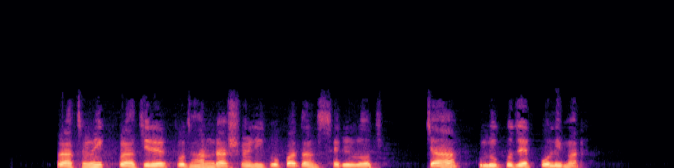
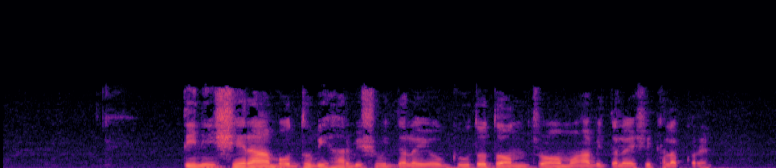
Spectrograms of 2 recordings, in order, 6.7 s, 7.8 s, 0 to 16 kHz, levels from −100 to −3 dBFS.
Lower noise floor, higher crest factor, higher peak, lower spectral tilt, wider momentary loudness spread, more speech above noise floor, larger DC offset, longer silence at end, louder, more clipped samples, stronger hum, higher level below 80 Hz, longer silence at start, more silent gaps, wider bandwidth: first, under -90 dBFS vs -75 dBFS; about the same, 16 dB vs 20 dB; first, -2 dBFS vs -16 dBFS; first, -10.5 dB/octave vs -5 dB/octave; second, 6 LU vs 10 LU; first, over 75 dB vs 40 dB; neither; first, 0.95 s vs 0.65 s; first, -16 LUFS vs -35 LUFS; neither; neither; about the same, -60 dBFS vs -62 dBFS; second, 0.6 s vs 1.85 s; neither; second, 6.2 kHz vs 8 kHz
